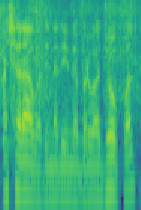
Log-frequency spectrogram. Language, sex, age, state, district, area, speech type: Kannada, male, 18-30, Karnataka, Uttara Kannada, rural, spontaneous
